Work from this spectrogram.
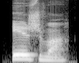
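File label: "эжва", Komi, female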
